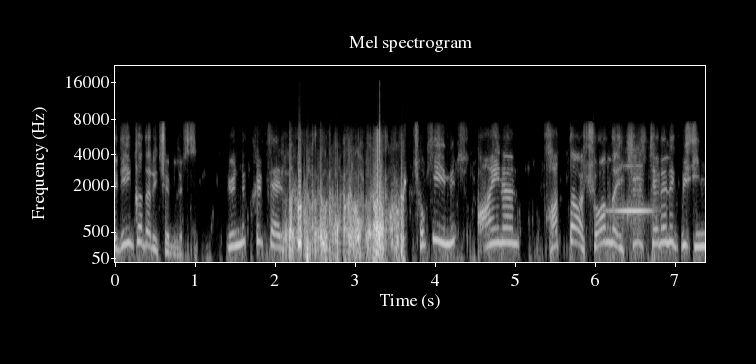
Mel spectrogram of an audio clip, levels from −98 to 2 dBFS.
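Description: Across the whole recording, overdone noise removal was applied: a noise reduction stage set far too aggressively pulled individual frequency bands down or out whenever they came close to its noise estimate, taking the quieter parts of the speech with them. The pauses collapse into near silence dotted with twinkling specks. The underlying AMR-WB (HD Voice) link sounds clear, with only light coding damage.

From 2.09 to 3.66 s, a codec payload misread occurs. The receiver unpacked the AMR bits in the wrong layout, so valid-looking frames were decoded with their fields shifted out of place. The pattern fits octet-aligned packets being read as bandwidth-efficient. For that stretch the speech is replaced by garbled noise and warbling that barely tracks it, before normal decoding resumes.

From 5.99 to 6.97 s, a loudspeaker feedback squeal appears. A microphone picked up the loudspeaker it was driving, and at 1 kHz the loop gain rose above one, so that frequency fed on itself. 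A steady 1 kHz tone swells over roughly 0.4 s until it sits a few decibels above the speech, then holds as a piercing squeal until it cuts off.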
